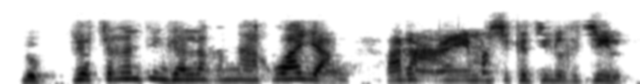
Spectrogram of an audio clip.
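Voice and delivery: wife begging husband not to die; pleading wife. Retold or imitated. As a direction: beg him not to go. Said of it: "wife pleading".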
